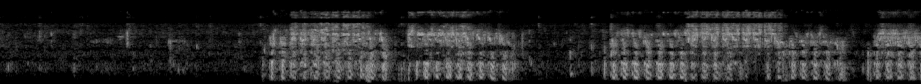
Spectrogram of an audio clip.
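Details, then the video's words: Black stork at afternoon feeding, recorded 20 July 2020 in Łódź; after a quiet start, bursts of harsh, rapidly pulsed rasping calls come in long runs with brief pauses, over a steady background hiss. "Bocian czarny - Podwieczorek"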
